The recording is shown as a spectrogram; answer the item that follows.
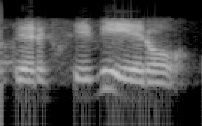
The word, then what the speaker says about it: persevero: Per esempio, se in italiano diciamo mordere, il verbo latino è invece mordere con la E lunga, ridere invece di ridere, oppure verbi come persevero in italiano, che in latino però si pronuncia persevero, o preparo e preparo.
